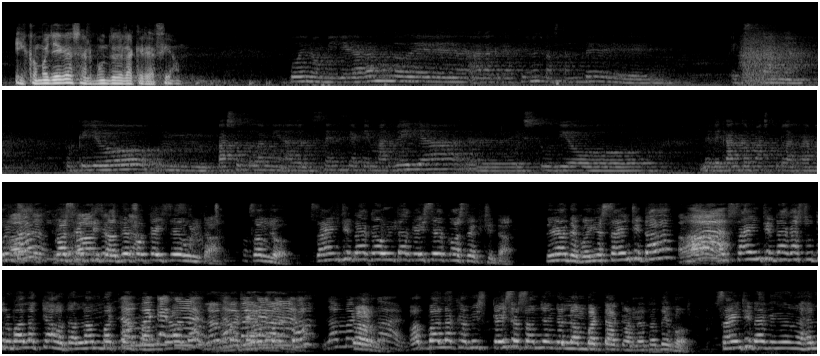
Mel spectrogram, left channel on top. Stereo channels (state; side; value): different; both; correlation 0.00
